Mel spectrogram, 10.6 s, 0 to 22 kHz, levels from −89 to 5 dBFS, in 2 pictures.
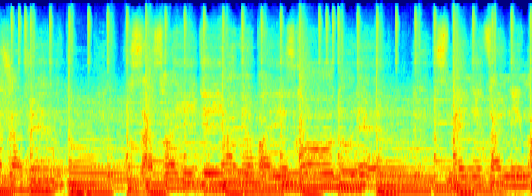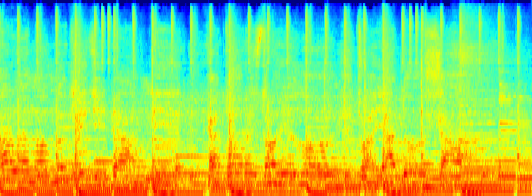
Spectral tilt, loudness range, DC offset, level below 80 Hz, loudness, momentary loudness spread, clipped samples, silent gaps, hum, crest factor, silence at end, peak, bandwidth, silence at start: -5.5 dB/octave; 1 LU; 0.1%; -16 dBFS; -11 LUFS; 2 LU; under 0.1%; none; none; 10 dB; 0 s; 0 dBFS; over 20 kHz; 0 s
